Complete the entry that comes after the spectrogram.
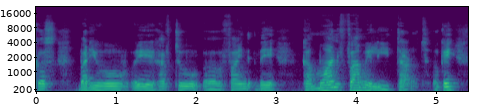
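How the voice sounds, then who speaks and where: The speaker has a Spanish accent and a fairly slow pace. The background is quiet. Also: man, fairly low pitch for a man, ordinary pitch variation. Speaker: tarot reader. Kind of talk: tutorial. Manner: halting, many fillers.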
